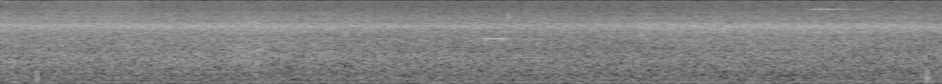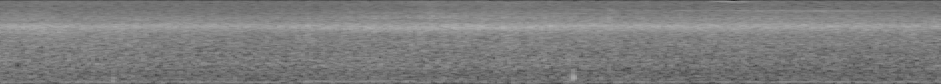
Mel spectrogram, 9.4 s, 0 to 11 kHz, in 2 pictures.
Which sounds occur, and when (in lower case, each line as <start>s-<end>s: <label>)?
0.0s-9.4s: roadway noise
0.0s-9.4s: wind
2.4s-2.5s: bleep
3.6s-3.9s: wind noise (microphone)
4.0s-4.3s: squeal
4.5s-4.7s: wind noise (microphone)
7.5s-7.6s: wind noise (microphone)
